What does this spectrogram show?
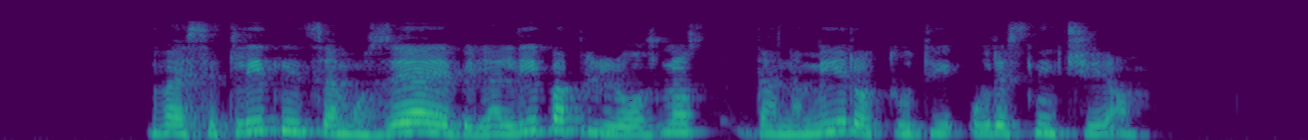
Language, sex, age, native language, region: Slovenian, female, 30-49, Slovenian, Gorenjska region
